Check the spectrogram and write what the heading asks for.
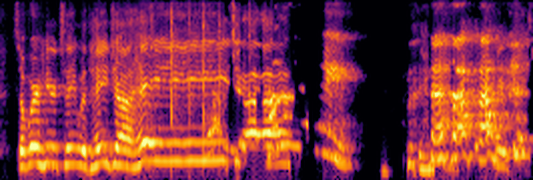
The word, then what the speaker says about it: Regia: So typically people, that's where I start is I'm like, hey, it looks like Regina without the end, but it's Regia.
